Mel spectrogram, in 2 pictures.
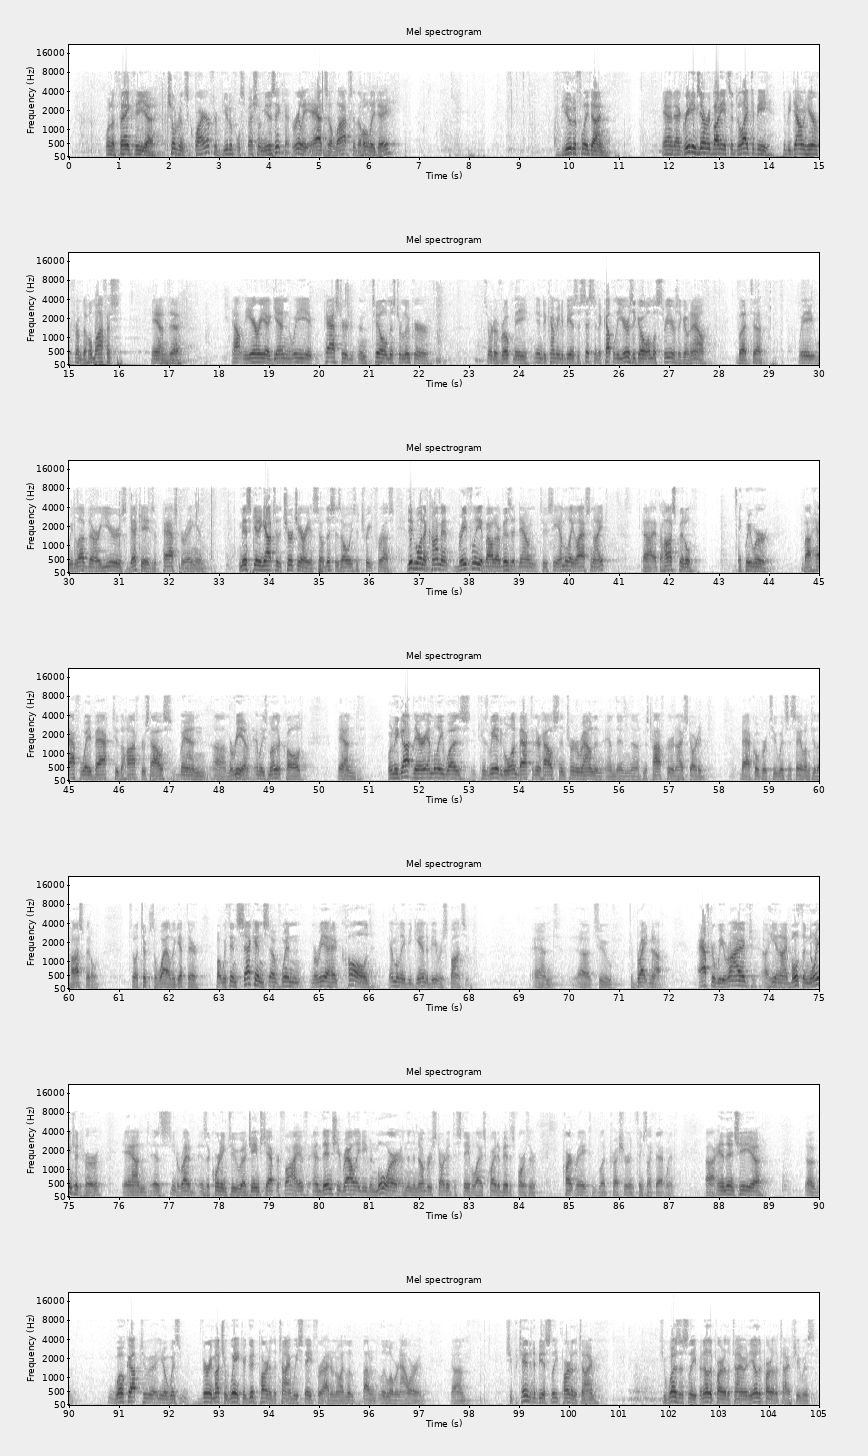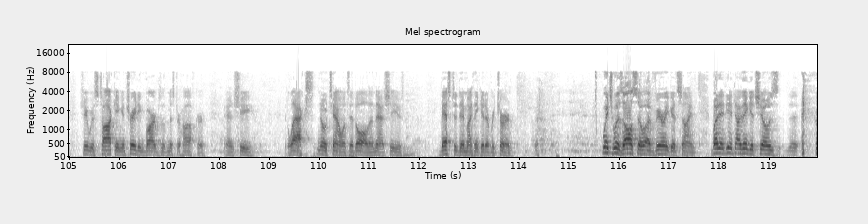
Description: Given in Charlotte, NC
UCG Sermon Studying the bible?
